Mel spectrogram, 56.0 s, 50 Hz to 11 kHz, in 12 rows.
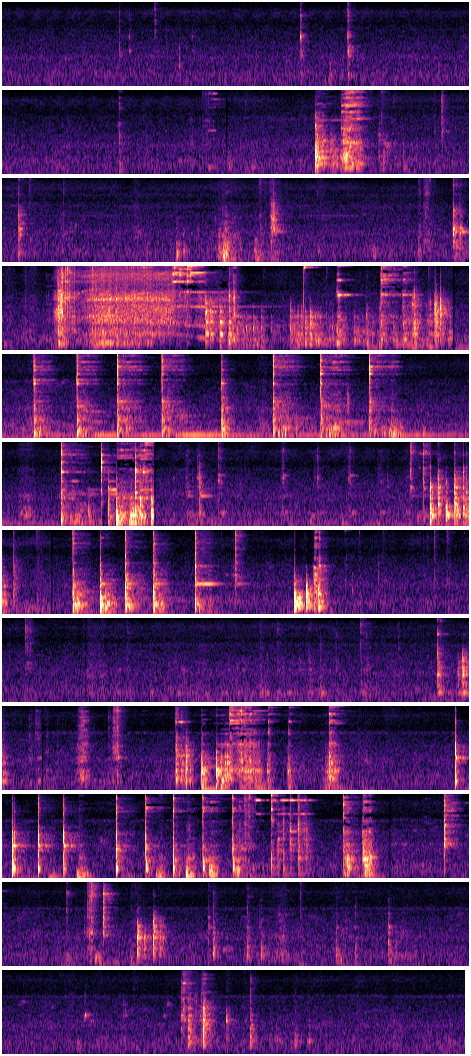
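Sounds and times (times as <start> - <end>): metal tools clinking and knocking: 7.8 - 8.5, 15.6 - 22.9, 23.9 - 28.1, 39.1 - 40.8, 44.4 - 45.8
low steady hum: 15.8 - 30.9.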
